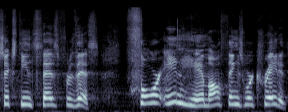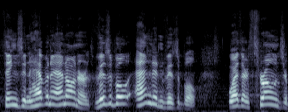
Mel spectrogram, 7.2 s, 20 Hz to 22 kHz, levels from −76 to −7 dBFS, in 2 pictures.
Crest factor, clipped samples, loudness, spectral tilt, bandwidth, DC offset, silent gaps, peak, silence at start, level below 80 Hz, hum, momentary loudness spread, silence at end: 22 dB; under 0.1%; -23 LUFS; -3.5 dB/octave; 17.5 kHz; under 0.1%; none; -2 dBFS; 0 s; -74 dBFS; none; 7 LU; 0 s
